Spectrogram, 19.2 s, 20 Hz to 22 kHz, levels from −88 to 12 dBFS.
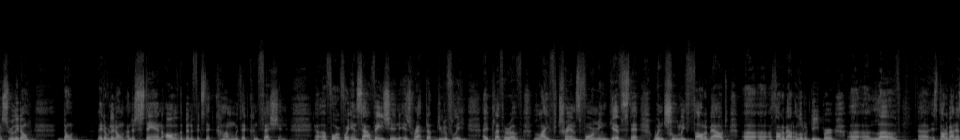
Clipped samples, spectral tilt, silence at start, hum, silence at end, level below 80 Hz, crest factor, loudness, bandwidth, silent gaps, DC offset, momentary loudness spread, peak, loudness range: under 0.1%; -4.5 dB/octave; 0 s; none; 0 s; -82 dBFS; 20 dB; -44 LUFS; 15 kHz; none; under 0.1%; 11 LU; -24 dBFS; 3 LU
